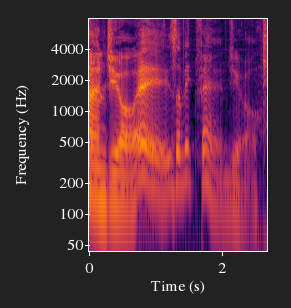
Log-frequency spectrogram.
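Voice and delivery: a light mock Italian accent on the name. Podcaster joking about coach Vic Fangio, in a light Italian accent. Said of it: "because I said something in Italian accent".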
